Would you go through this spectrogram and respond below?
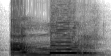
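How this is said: The final R is said as in São Paulo. "lá em São, em São Paulo"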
